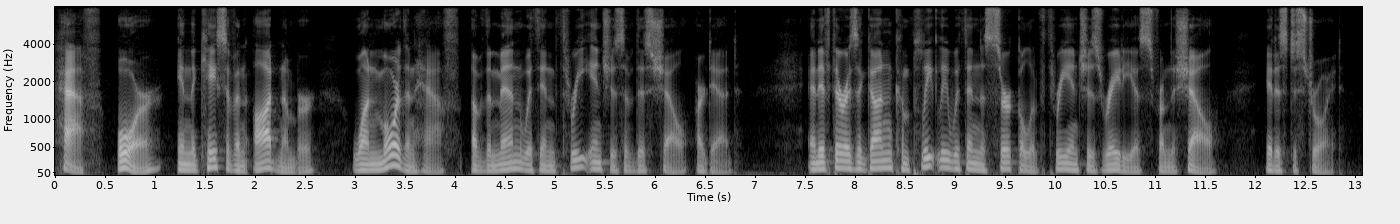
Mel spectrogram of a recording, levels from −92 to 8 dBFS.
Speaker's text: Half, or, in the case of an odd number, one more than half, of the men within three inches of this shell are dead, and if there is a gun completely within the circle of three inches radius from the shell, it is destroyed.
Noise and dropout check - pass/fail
pass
